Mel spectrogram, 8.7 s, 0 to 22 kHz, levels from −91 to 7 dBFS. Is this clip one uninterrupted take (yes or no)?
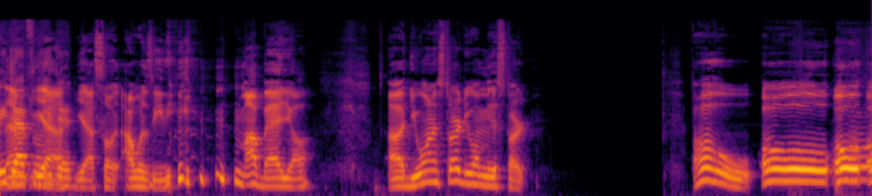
yes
